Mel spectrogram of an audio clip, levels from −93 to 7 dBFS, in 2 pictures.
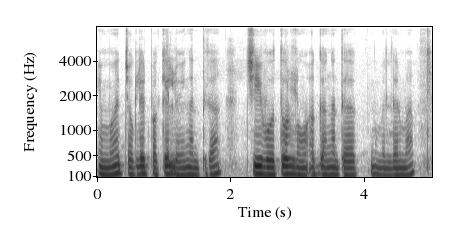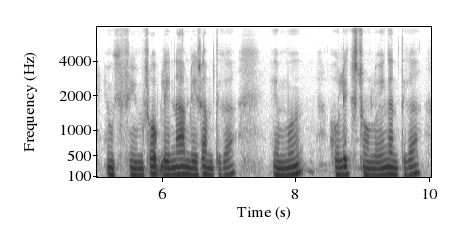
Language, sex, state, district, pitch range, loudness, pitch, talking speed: Wancho, male, Arunachal Pradesh, Longding, 130-145 Hz, -17 LUFS, 140 Hz, 145 wpm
